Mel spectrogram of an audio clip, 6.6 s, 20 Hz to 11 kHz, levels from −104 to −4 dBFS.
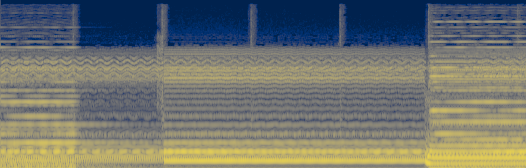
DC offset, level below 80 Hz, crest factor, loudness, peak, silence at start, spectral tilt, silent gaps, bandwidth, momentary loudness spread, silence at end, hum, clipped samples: under 0.1%; -38 dBFS; 14 dB; -18 LUFS; -4 dBFS; 0 s; -7 dB/octave; none; 7.4 kHz; 9 LU; 0 s; none; under 0.1%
